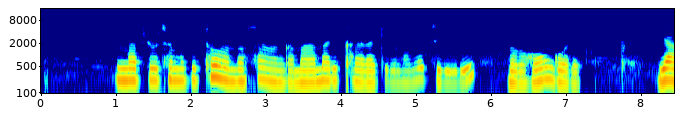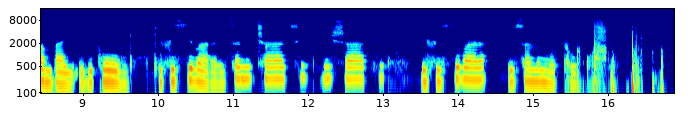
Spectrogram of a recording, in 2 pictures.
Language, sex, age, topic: Rundi, female, 18-24, agriculture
